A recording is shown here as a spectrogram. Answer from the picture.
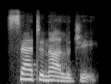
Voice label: "Satanology", Indian

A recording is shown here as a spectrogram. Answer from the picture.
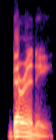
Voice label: "barony", American

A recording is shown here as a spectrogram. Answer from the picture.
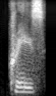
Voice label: "craze", Indian

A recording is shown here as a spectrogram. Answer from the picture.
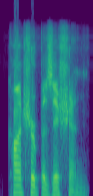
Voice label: "contraposition", American

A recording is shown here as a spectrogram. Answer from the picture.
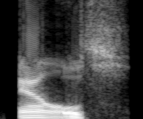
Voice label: "else", American

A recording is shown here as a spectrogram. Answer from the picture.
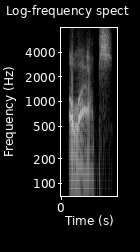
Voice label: "elapse", American

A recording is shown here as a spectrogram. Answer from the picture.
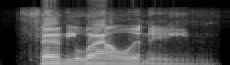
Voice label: "phenylalanine", American

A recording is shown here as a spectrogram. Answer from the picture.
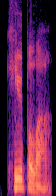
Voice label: "cupola", American

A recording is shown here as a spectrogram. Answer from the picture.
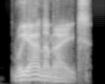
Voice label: "reanimate", British

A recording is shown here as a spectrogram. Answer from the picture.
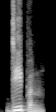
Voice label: "deepen", Indian

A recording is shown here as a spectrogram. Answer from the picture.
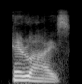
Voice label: "heroize", Indian

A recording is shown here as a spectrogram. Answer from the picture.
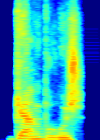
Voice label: "gamboge", Indian

